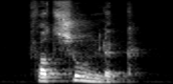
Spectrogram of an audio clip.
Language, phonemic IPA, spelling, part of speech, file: Dutch, /fɑtˈsunlək/, fatsoenlijk, adjective, Nl-fatsoenlijk.ogg
- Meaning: decent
